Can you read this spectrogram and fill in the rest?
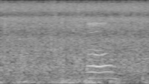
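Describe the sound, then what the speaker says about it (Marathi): Rushing flood water in a Konkan village during heavy rains, a strong, steady broadband roar like a swollen stream, continuous and fairly close, with a faint voice briefly audible over it. "खूपच जास्त पाणीचा बहाव आहे"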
